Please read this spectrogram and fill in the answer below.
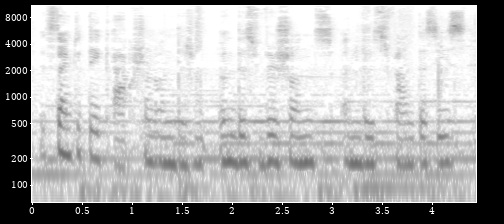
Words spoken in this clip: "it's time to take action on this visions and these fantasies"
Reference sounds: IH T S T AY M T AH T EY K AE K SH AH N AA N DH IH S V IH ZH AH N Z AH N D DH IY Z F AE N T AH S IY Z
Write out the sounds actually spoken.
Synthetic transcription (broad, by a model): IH T S T AY M T AH T EY K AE K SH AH N AA N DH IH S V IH SH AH N S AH N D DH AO S F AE N T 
